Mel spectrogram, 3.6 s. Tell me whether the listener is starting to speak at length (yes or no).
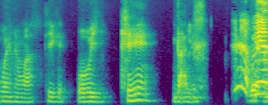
yes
